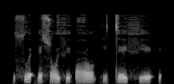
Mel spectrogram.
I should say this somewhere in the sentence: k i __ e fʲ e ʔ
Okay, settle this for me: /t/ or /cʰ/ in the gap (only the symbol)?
t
